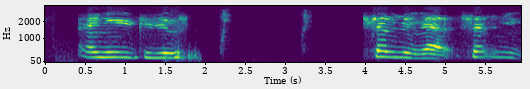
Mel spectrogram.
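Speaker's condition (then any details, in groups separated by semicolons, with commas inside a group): Cerebral palsy; severe cerebral palsy from birth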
